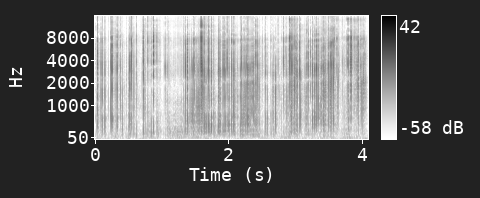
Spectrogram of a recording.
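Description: Long acrylic nails scratch across the raised diamond texture of a black quilted faux-leather board lying flat. The result is a steady run of dry, crackly scratching with quick bright clicks and rustles, each stroke stopping short with no ring.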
